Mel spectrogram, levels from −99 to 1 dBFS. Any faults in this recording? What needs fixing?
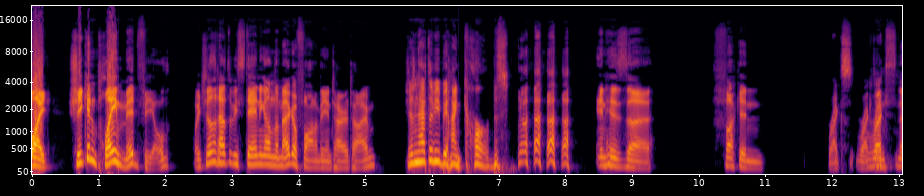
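The speech peaks sound harsh and crackly at 0.0 to 0.15 s (about 10 dB over, with a good share of the waveform flattened), 0.69 to 0.85 s (about 3 dB over, lightly) and 1.11 to 1.25 s (about 7 dB over). That's likely microphone overload, where the input gain is high enough that the converter chops off the tops of the loudest syllables. Bringing the mic gain down until the loudest syllables stay well under full scale would stop it.

The level drops suddenly at 0.05 s (about 4 dB), 1.29 s (about 7 dB) and 6.39 s, right after "doesn't have to be" (about 4 dB). That's likely the microphone volume stepped down by the call software after it found the mic too loud. Setting a sensible fixed input level and turning off automatic mic gain adjustment would prevent these jumps.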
